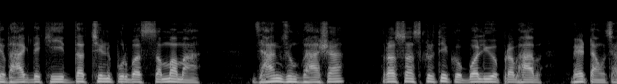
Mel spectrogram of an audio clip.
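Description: The speech carries the sound of G.722 wideband telephone coding, with nothing above 7.7 kHz and a quiet, steady character that fits the full 64 kbit/s mode, and no fault can be heard anywhere in it.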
